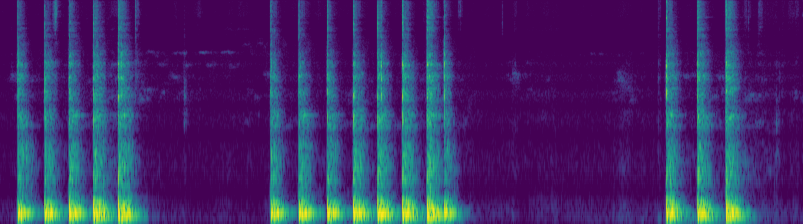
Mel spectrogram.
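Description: A hammer strikes repeatedly to pack powder into a rocket tube, in close, sharp, evenly spaced blows. One burst of about six is followed by a pause, then a second burst of six, then three more after another gap.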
